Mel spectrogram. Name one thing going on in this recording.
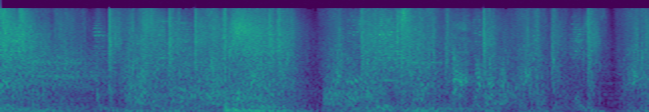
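Video game spell effects and weapon hits clash rapidly in a fight.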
